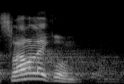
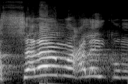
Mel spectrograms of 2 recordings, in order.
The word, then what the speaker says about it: আসসালামু আলাইকুম: সালাম আলাইকুম, হ্যাঁ সালাম আলাইকুম, সালাম আলাইকুম মানে আপনি মরে যান। সালাম আলাইকুম, সালাম আলাইক, হ্যাঁ সালাম আলাইক মানে হলো আপনি মরেন। আর আসসালামু আলাইকুম মানে হলো আপনার উপরে শান্তি বর্ষিত হোক। সালামের শুরু হামজা সুস্পষ্ট করে উচ্চারণ করা ওয়াজিব।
